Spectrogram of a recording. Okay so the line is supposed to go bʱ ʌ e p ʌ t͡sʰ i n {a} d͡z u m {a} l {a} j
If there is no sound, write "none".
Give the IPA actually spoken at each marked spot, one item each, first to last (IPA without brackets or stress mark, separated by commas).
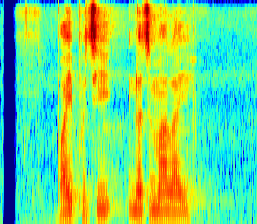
ʌ, a, a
